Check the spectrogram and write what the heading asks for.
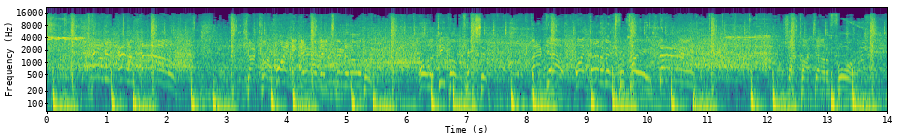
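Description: Basketball game sound: arena crowd noise with sneakers squeaking and a ball bouncing on the hardwood court, under background music. The squeaks come as many short gliding chirps all through.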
